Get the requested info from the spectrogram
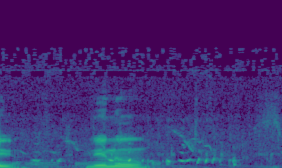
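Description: Soft calls of domestic turkeys and chickens in the background, with one short spoken word just under a second in.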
